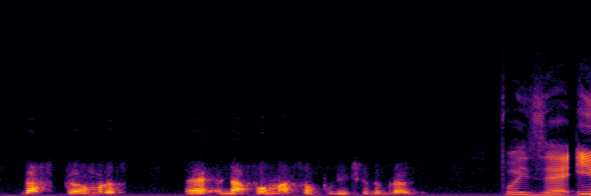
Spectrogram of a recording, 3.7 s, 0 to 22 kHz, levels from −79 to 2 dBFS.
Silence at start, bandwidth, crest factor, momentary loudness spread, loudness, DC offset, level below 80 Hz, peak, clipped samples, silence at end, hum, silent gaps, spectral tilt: 0.15 s; 13 kHz; 20 dB; 16 LU; -19 LUFS; under 0.1%; -56 dBFS; 0 dBFS; under 0.1%; 0 s; none; none; -3 dB/octave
